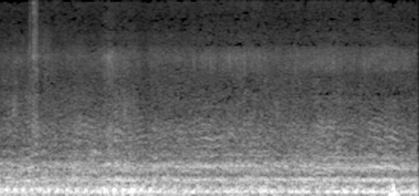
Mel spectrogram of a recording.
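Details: A low, even hum of many honey bees, grainy and unbroken, with a faint brief tick near the start and small swells in loudness.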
